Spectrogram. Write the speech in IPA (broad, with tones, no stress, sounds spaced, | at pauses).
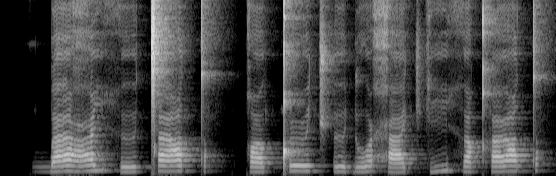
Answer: ɡ͡b a˧˥˧ ʕ i˦˨ h ø˨˦ ǀ a˦˥ tˤ | q o˨˦ ǃ ə˞˦˥ t͡ʃʼ ø˦˨ ɗ o˧˥˧ ħ a˨˦ t͡ʃʼ i˧˥˧ h ə˦˨ qʰ ə˞˦˥ tˤ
